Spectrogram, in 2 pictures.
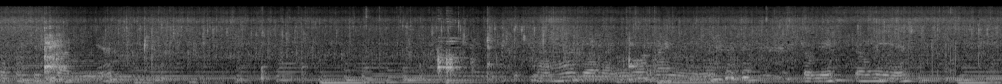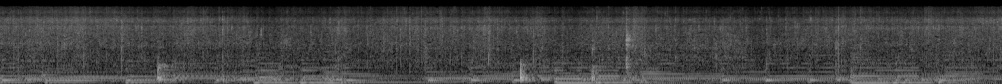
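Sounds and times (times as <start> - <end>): food sizzling in a wok: 0.0 - 20.0
spatula scraping and stirring: 14.5 - 18.5.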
